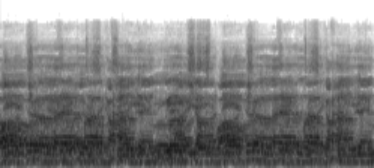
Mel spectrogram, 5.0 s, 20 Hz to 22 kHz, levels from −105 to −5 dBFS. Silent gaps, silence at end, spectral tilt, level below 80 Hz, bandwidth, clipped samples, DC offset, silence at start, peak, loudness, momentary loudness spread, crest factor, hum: none; 0 s; -5 dB/octave; -58 dBFS; 13.5 kHz; under 0.1%; under 0.1%; 0 s; -4 dBFS; -20 LUFS; 3 LU; 14 dB; none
